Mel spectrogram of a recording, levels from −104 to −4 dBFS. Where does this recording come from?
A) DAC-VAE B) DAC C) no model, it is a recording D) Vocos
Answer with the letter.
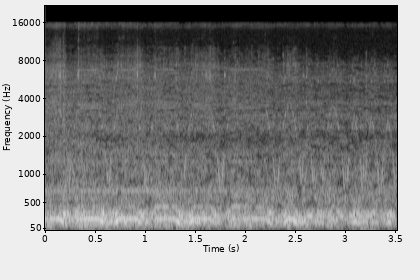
C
